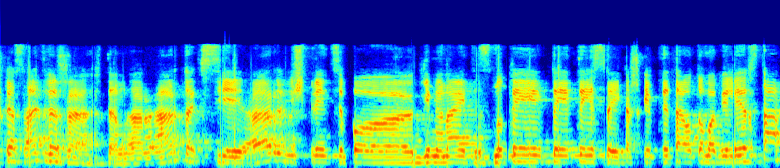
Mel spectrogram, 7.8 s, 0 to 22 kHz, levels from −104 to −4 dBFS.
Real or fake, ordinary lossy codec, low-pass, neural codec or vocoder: real; AAC, 48 kbps; 7.2 kHz; none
